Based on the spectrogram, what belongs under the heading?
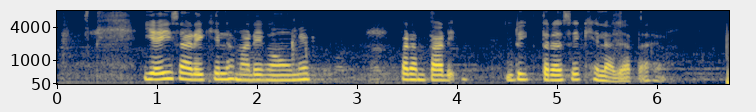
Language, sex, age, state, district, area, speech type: Hindi, female, 45-60, Bihar, Begusarai, rural, spontaneous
